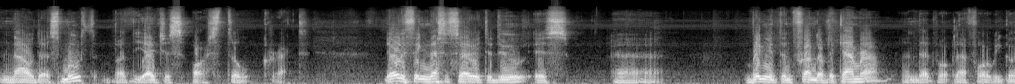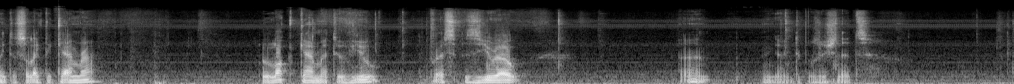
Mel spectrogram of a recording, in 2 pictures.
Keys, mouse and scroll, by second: 9.6-11.5 drag, 11.6 click, 11.9-13.4 middle drag, 13.4-14.6 drag, 14.6 KP_0, 15.4-16.4 middle drag, 18.0 middle click.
